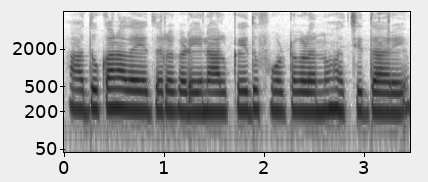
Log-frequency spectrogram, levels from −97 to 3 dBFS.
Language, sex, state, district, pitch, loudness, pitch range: Kannada, female, Karnataka, Bidar, 210 Hz, -16 LUFS, 205-220 Hz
